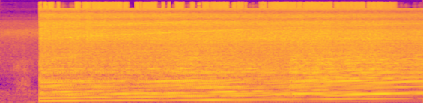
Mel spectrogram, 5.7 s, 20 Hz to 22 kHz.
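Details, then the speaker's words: K-swapped Mazda Miata with Honda K engine, full-throttle pull during tuning after fixing VTC cam-angle valve problem that had cost about 35 whp; pitch climbs steadily, VTEC crossover less abrupt and quieter with only a mild step; smooth, clean crossover. "Yeah, you could hear when it came in, it wasn't as abrupt or as loud."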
